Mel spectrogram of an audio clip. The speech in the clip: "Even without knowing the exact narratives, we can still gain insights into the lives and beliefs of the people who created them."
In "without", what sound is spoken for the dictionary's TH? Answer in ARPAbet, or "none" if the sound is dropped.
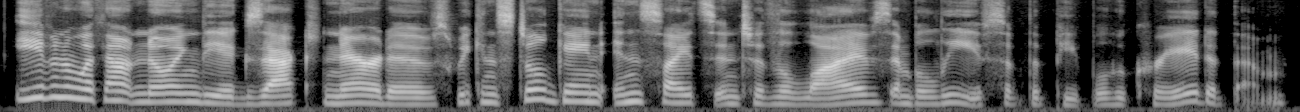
TH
